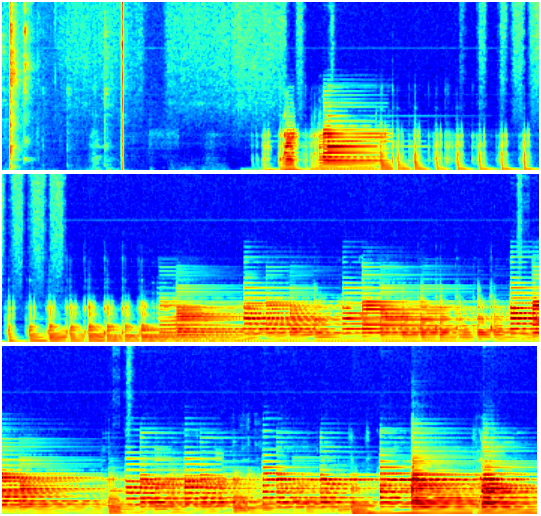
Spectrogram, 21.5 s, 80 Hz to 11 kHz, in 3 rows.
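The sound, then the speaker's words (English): An electric guitar, a 1978 Ibanez Iceman, plays in mono through a 1976 Roland DC-50 digital chorus at low intensity. After a faint click, a quick run of repeated picked notes gives way to ringing, sustained chords. “A very pleasant chorus sound for sure.”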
